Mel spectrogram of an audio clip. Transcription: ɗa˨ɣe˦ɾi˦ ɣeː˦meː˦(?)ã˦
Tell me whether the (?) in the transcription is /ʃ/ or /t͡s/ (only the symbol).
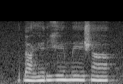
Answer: ʃ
